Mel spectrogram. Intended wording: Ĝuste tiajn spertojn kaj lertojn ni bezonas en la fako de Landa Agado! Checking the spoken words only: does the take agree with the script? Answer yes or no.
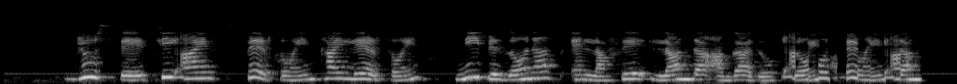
no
